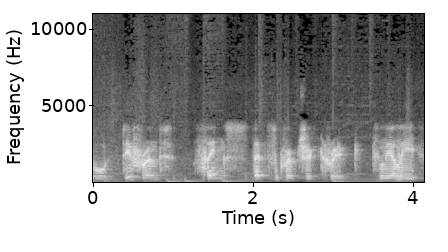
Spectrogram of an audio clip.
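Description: Speech only: a man talking over a video-call connection, his voice thin and narrowed.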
